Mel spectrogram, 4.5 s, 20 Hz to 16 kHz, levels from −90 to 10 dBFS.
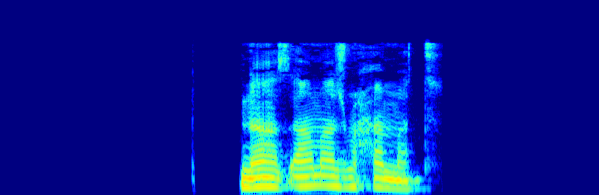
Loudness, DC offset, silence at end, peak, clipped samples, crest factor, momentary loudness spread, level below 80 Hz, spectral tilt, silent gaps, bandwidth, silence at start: -28 LUFS; under 0.1%; 1.25 s; -12 dBFS; under 0.1%; 20 dB; 14 LU; -72 dBFS; -6 dB/octave; none; 8 kHz; 1.8 s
